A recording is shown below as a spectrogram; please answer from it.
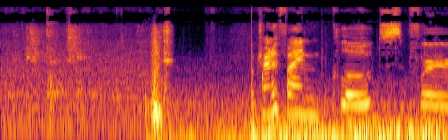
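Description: Quiet room tone, then from about one and a half seconds in a steady low road rumble inside a moving car's cabin, with a woman talking over it.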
